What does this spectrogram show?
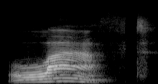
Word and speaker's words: laughed: laughed. I know it's a gh, but it is pronounced f.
